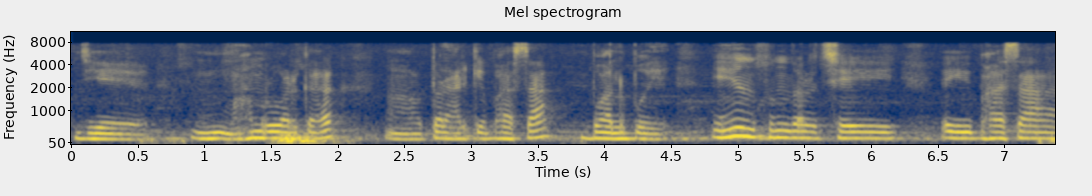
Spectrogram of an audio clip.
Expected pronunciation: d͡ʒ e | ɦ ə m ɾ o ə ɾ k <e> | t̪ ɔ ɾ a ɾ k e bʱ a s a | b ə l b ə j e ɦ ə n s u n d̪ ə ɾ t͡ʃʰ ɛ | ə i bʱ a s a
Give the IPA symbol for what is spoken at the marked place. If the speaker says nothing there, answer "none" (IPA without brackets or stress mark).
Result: a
